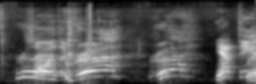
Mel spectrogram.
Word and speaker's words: Rua: Uh it's Irish for redhead because uh so how do you pronounce it? RUA. It's RUA.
